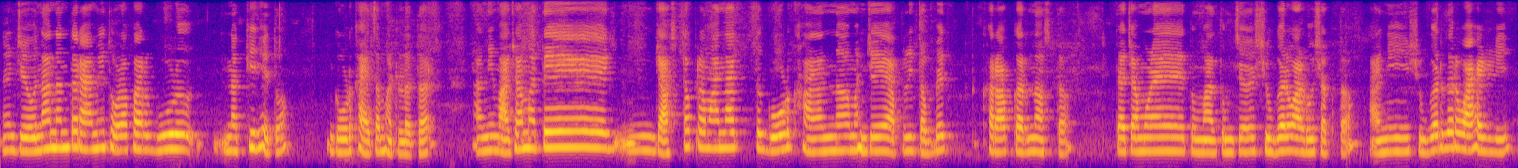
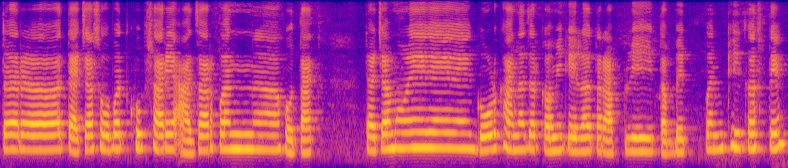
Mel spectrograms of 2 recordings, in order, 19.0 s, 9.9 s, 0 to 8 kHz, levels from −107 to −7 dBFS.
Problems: none marked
